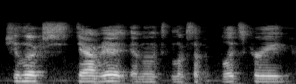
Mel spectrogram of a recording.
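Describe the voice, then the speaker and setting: A man's voice: medium pitch, flat delivery, moderate pace. A man casually improvising narration as a player in a tabletop role-playing game. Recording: dull lo-fi audio.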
